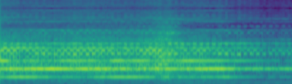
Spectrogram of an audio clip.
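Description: Electronic tones carried by the shortwave broadcast: a rapid warbling trill, like a telephone ring, over steady held tones, fading out near the end.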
